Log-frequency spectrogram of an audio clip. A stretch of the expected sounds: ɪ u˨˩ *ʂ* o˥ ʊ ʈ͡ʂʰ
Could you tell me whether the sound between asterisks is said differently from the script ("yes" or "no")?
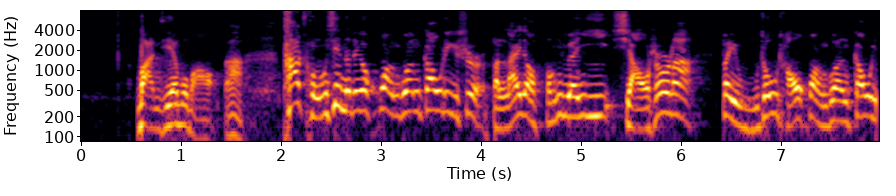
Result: yes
